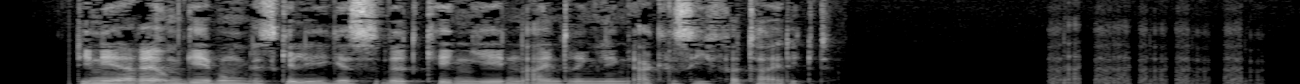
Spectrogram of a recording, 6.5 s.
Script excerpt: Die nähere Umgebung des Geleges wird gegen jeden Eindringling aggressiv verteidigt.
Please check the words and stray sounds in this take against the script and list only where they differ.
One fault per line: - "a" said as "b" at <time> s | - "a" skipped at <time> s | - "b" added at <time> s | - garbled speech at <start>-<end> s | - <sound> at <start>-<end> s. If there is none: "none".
- laugh at 5.3-6.3 s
